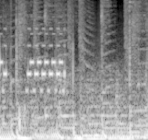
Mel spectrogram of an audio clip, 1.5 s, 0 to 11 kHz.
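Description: A telephone rings in a Deadpool 2 film scene set on a Hong Kong rooftop, a short electronic ring over a busy film soundtrack with music and low rumble.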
